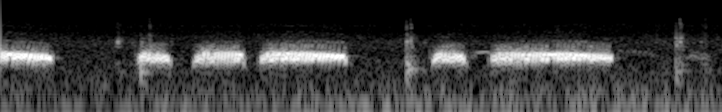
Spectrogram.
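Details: Spotted dove lure call, a run of repeated mid-pitched coos: short notes alternating with longer flat ones, about seven in under four seconds, with a few faint clicks between.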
